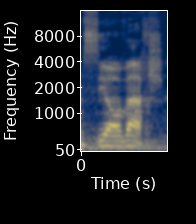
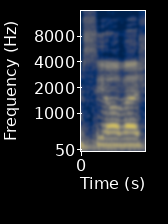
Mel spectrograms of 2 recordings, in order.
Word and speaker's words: سیاوش: اسب سیاهیو انتخاب می‌کنه پس هم سیاهوشخش هم سیاوش توی شاهنامه هست و هر دو تلفظ درسته آقا سیاوش که به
